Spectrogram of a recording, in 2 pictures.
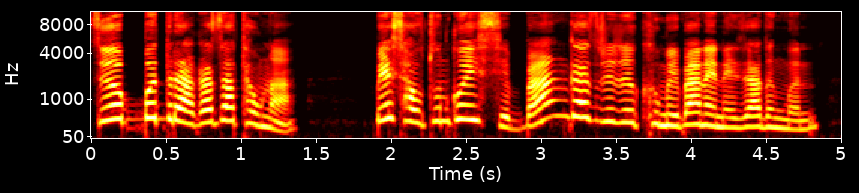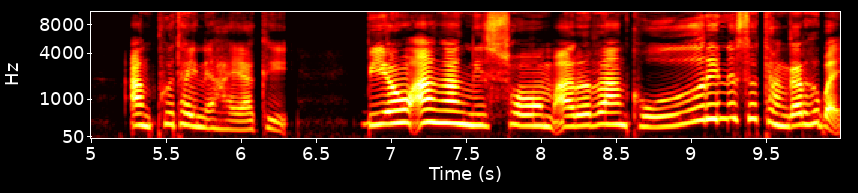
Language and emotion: Bodo, angry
